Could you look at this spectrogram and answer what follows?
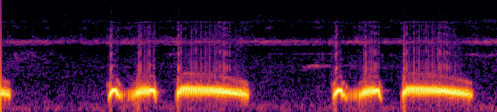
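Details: Trapping lure of a red turtle dove: two identical phrases of a broken double coo running into a long, even, low hoot, separated by a brief silence.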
